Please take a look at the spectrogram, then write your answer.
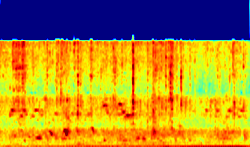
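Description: A crowd of poultry birds on a farm calls continuously at a distance, over a steady low hum and hiss of running sprinklers spraying water.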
